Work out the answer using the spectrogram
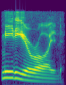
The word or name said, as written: meteoroid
